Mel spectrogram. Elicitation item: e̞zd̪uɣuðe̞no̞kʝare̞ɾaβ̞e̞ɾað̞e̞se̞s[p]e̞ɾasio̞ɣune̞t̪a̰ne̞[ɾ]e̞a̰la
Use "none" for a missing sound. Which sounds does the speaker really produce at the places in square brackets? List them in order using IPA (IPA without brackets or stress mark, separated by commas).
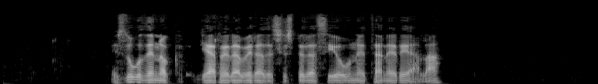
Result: p, ɾ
